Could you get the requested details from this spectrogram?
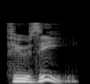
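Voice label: "fusee", British English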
